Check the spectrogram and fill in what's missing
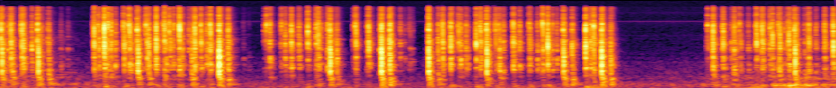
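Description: Fast fingertip typing on the keycaps of a black plastic mechanical keyboard. Bursts of rapid, bright, clicky keystrokes, each dying away almost instantly, are broken by brief pauses and a longer silent gap near the end before the typing resumes.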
